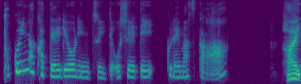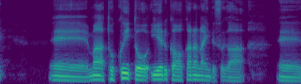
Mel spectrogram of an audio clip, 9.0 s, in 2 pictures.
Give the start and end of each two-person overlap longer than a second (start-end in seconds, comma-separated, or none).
none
